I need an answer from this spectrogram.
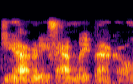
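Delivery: barely audible, very quiet, very low hushed half-whisper. Retelling what someone half-whispered to the listener: half-whispering. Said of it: "Cole just whispers to you".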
